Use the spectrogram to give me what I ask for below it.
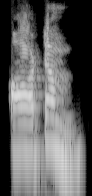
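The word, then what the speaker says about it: autumn: होता है कैसे देखिए एम और एन इकट्ठे आते हैं तो वहां पर एन साइलेंट होता है एग्जांपल लेकर पढ़ते हैं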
